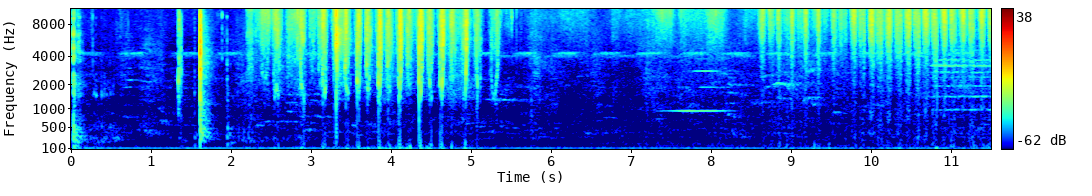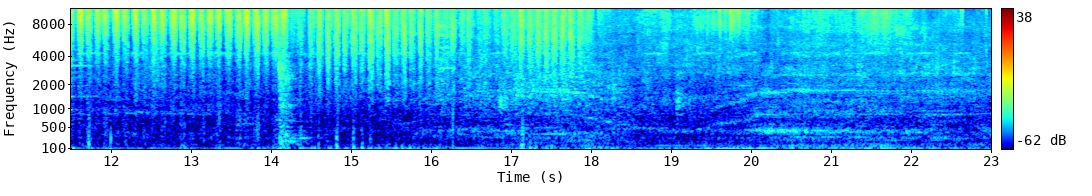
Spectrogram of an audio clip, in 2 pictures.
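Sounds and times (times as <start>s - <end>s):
hands rubbing scalp and hair: 2.2s - 5.4s, 8.6s - 18.1s.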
